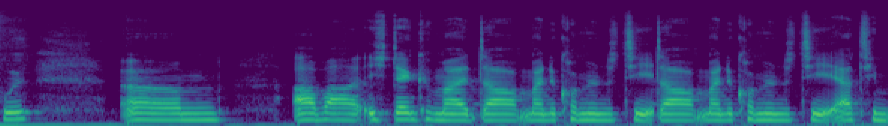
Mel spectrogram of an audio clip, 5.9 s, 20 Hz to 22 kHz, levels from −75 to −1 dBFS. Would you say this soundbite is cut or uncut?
cut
